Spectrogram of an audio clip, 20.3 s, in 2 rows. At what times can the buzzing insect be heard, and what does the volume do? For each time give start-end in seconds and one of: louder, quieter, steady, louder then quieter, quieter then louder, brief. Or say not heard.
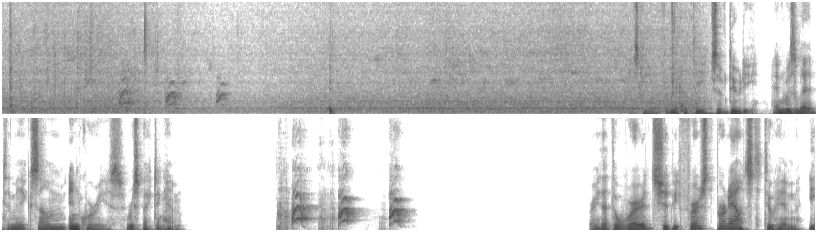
0.0-8.9 quieter then louder.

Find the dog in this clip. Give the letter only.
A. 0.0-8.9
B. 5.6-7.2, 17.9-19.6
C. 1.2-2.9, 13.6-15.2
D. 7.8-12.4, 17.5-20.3
C.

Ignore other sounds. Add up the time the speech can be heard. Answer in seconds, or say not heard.
7 s.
